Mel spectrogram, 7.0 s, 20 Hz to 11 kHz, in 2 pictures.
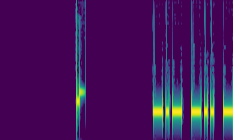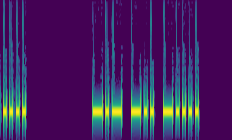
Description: Morse code, heard as a keyed tone, about 25 wpm, 700 Hz. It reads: KD6 KD6
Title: USA Call Sign Prefixes - Repeated 2x - 25wpm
